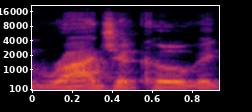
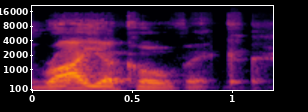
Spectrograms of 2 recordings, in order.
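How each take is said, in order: First: The middle consonant is a J sound. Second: The middle consonant is a Y sound. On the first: The speaker calls it wrong. "So why would it be" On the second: The speaker calls it right. "the J is always pronounced with a Y"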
